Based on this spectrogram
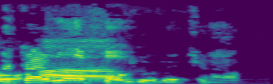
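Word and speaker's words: Fogo de Chão: Is it Fogo de Chao or Fogo de Chao? – Fogo de Chao. – Is it Chao? I heard cow. I hear some people.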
